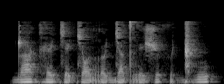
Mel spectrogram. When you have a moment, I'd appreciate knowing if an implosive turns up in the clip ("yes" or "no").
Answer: no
